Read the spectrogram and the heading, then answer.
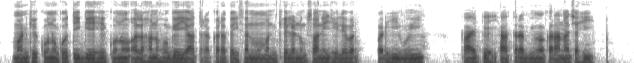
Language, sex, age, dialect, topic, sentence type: Chhattisgarhi, male, 18-24, Western/Budati/Khatahi, banking, statement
